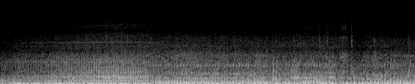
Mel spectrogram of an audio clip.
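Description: Honda Winner X 150 motorcycle's single-cylinder engine running steadily while riding, with road and wind noise.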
